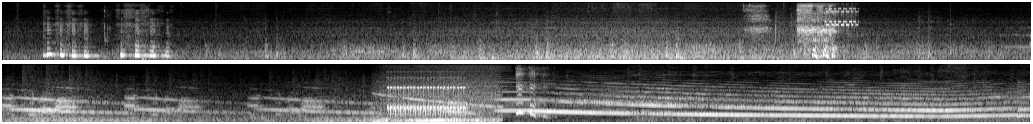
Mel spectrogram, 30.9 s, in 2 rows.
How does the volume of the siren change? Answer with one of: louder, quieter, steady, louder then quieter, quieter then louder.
quieter then louder.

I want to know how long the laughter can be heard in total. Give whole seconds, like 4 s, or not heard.
4 s.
